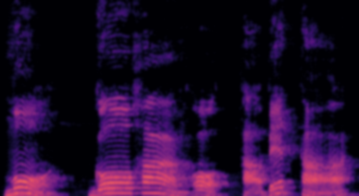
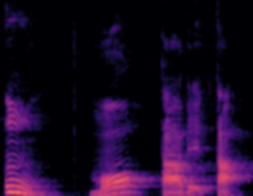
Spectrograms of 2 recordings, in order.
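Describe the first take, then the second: First: Very slow "Mo gohan o tabeta?", pitch rising on "tabeta"; slow casual question that goes up at the end; rising question tune. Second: Casual reply stating it, not asking; statement tune. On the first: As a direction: ask it, lifting "tabeta?" at the end. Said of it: "nadanya naik juga karena ini bertanya". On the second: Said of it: "versi casualnya itu adalah seperti ini". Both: Shown as a demonstration.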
